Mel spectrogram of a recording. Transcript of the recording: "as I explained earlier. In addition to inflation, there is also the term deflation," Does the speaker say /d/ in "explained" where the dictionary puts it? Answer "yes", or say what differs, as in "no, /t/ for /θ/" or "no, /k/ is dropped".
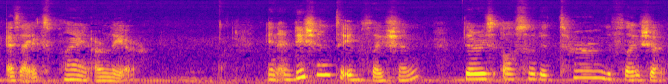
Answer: no, /d/ is dropped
